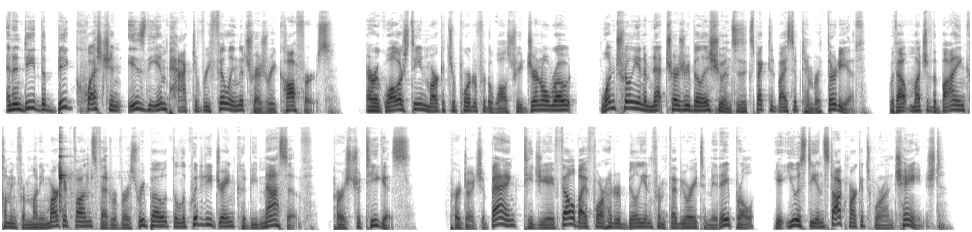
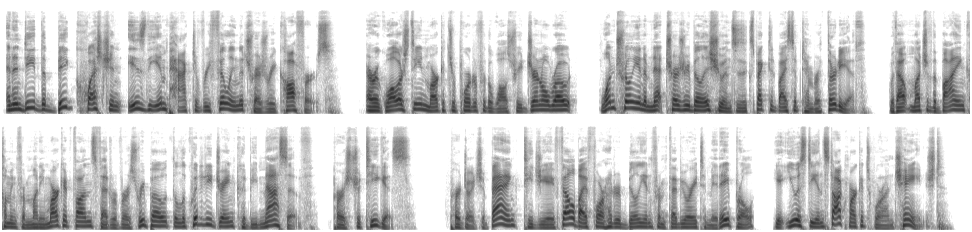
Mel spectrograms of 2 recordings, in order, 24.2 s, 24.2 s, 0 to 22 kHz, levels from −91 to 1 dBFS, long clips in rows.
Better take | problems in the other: second | clattering dishes; loud; at 13 s; peak 4 dB above the speech

